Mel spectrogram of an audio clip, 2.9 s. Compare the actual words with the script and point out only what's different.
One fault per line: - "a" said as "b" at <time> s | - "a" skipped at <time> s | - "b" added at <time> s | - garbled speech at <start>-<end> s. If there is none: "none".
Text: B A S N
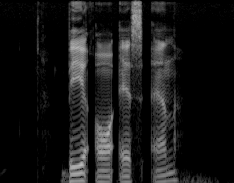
none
